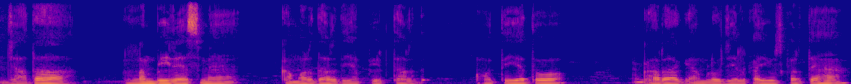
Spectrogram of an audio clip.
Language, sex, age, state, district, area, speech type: Hindi, male, 45-60, Bihar, Samastipur, rural, spontaneous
